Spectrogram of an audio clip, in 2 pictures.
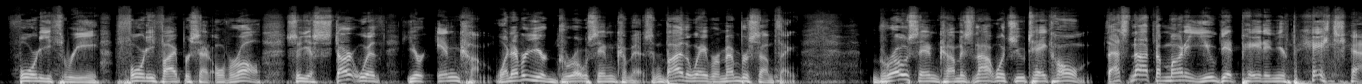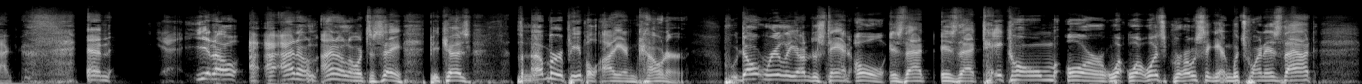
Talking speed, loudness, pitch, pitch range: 170 wpm, -16 LUFS, 155 Hz, 130-180 Hz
